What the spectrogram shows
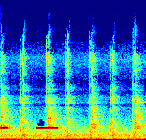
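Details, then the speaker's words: Car with key turned to start: sharp clicks about twice a second, engine never cranks; the clicking indicates a bad starter, no start. "now if you can hear that clicking that's a good indication of a starter being bad but i'm going to get to that later on"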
